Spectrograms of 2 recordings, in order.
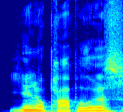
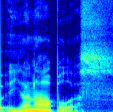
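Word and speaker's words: Yiannopoulos: __ ] and ex-gay Milo yopos it's Milo yannopoulos thank you has stepped down as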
